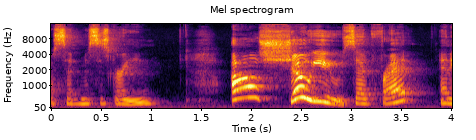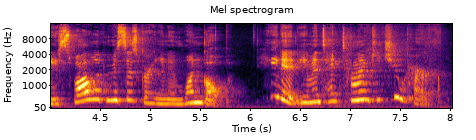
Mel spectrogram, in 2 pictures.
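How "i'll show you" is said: high, loud, slow indignant shout; hammed-up dragon fury; angry dragon. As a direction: bellow it like an insulted dragon.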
